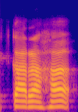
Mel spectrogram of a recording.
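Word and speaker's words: कर: Say Karaha. If I have K, it means a hand. Whereas Kharaha, the same place, if I use a Mahaprana Kha, it means a donkey.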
